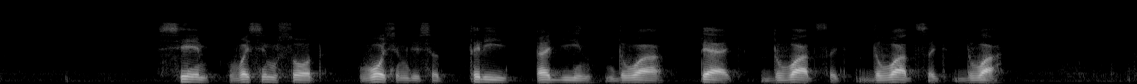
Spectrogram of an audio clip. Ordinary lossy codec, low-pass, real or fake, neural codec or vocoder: MP3, 32 kbps; 7.2 kHz; real; none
